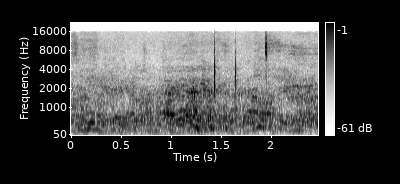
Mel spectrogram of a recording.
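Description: Low chatter of several people in an audience talking among themselves at once, no single clear voice, with a few small clicks in the second half.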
